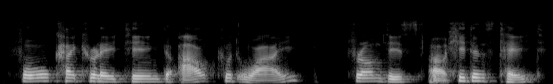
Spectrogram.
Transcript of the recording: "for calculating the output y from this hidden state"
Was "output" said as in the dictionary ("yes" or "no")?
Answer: yes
